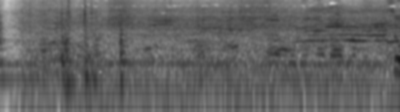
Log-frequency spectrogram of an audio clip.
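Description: Busy street-market ambience: a steady engine-like drone under faint voices of people nearby, with a few sharp knocks in the first second and a half.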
